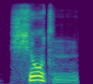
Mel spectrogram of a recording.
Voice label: "shorten", British

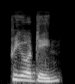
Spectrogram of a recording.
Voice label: "preordain", Indian; Dictionary

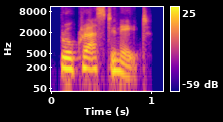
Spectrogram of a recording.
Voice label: "procrastinate", Indian; Dictionary

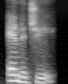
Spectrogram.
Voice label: "energy", Indian

